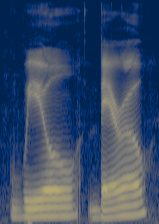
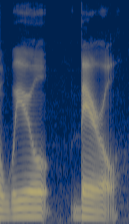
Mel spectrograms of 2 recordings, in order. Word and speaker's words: wheelbarrow: uh i learned something that day and it's pronounced wheel barrow it's not a wheel barrel did you know that no yeah i learned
